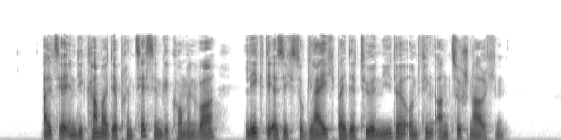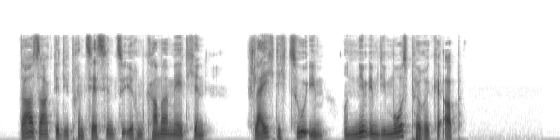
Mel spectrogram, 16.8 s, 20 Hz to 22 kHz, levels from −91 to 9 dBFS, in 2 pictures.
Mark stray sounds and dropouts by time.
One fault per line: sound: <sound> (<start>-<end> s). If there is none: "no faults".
no faults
